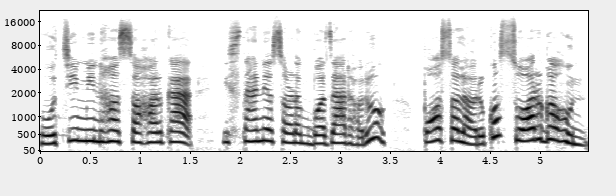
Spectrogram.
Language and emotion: Nepali, happy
